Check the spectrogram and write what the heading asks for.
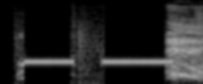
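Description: Two steady, single-pitch bleep tones of the same pitch, the first about half a second long and the second about three-quarters of a second, cutting over a man's voice, which is faintly heard between them; the man's voice then comes in plainly near the end.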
